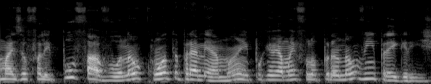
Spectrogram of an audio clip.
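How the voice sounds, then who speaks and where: A woman with a fairly high voice and vocal fry speaks at a fairly quick pace with ordinary pitch variation. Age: 30s. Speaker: abuse survivor giving testimony. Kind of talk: testimony.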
